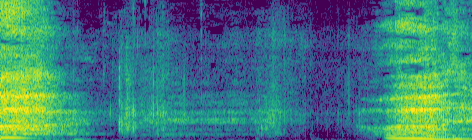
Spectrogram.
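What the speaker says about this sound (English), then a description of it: "Pay no attention to the old breathing hard man." A man breathes heavily after climbing to the top of a sandstone cliff at El Morro National Monument, New Mexico: a strong exhale, quiet shallow breaths, then another loud sighing breath, close to the microphone.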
